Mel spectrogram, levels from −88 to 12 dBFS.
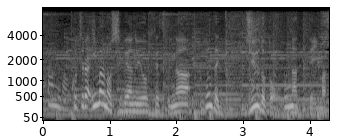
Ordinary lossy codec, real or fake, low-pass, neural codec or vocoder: none; real; 7.2 kHz; none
